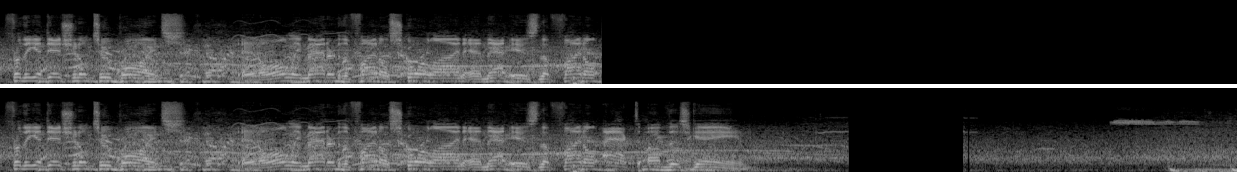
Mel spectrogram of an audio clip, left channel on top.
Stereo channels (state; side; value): drops out; left; at 6.1 s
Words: for the additional 2 points. It'll only matter to the final scoreline, and that is the final act of this game.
